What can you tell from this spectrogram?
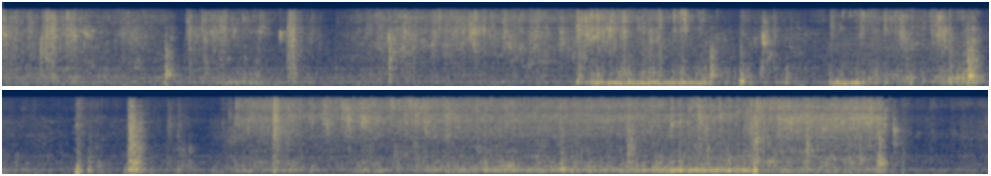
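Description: Kitchen tap running into a sink as raw liver is rinsed under cool water to wash off the blood. The water splashes unevenly, with a few knocks, and the tap shuts off near the end.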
